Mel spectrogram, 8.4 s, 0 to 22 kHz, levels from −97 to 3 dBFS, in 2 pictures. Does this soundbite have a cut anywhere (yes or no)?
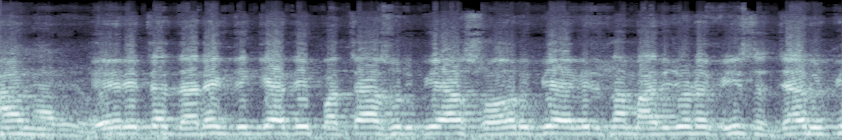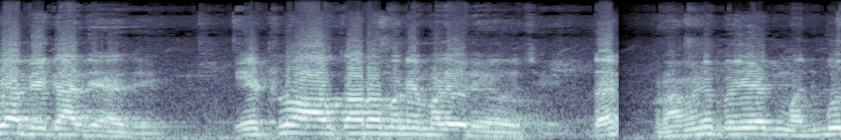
yes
